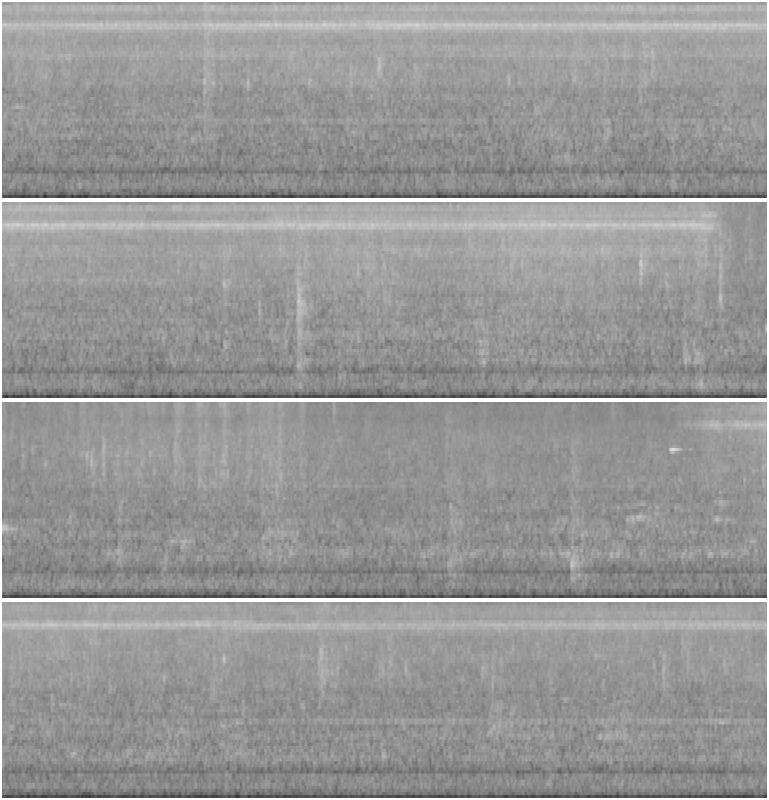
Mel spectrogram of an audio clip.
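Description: Tap water running steadily from a hose onto a raw fish fillet and a plastic cutting board as the fillet is rinsed by hand. Around the middle, quick scraping strokes of a handheld scaler across the fillet.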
